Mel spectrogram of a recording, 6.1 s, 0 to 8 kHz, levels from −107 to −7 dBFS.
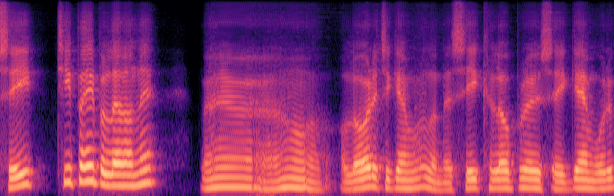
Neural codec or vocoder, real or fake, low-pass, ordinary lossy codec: codec, 16 kHz, 0.2 kbps, FocalCodec; fake; none; none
